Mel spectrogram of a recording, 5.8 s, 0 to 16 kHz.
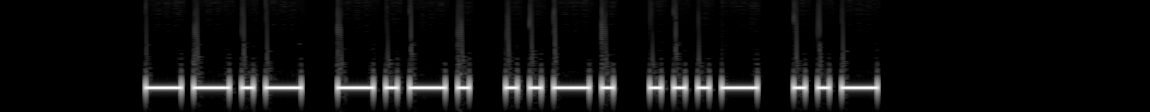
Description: Morse code, heard as a keyed tone, about 20 wpm, 700 Hz. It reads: QCFVU
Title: Code Groups - 5 Letters - 20wpm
